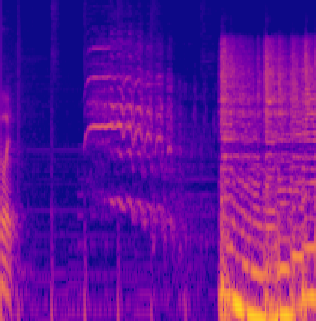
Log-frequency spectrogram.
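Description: A horse whinny, a high wavering call that falls in pitch, lasting about a second and a half from about a second in. About three seconds in, loud distorted electric guitar music starts.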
